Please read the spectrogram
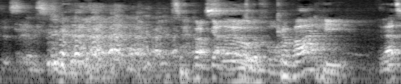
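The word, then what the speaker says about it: Kvothe: Kavahi. That's how you say it, right? Kavathi.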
